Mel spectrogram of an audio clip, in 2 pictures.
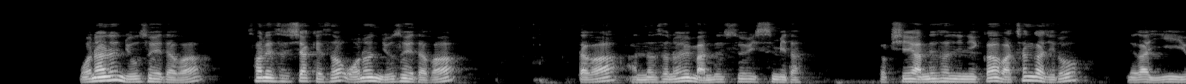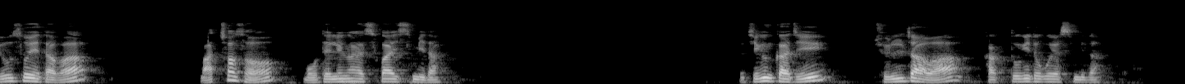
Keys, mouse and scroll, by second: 0.1 click, 2.4 click, 4.9 click, 5.6 shift+middle click, 6.3 shift+space, 9.0 l, 10.0 click, 11.0 click, 11.8 click, 13.0 click, 14.0 click, 14.5 space, 15.3 space, 15.5 middle click, 16.1 shift+middle click.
